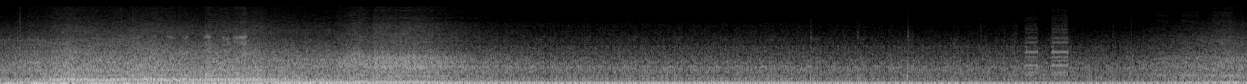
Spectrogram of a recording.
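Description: A car engine idles nearby with a low rumble.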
